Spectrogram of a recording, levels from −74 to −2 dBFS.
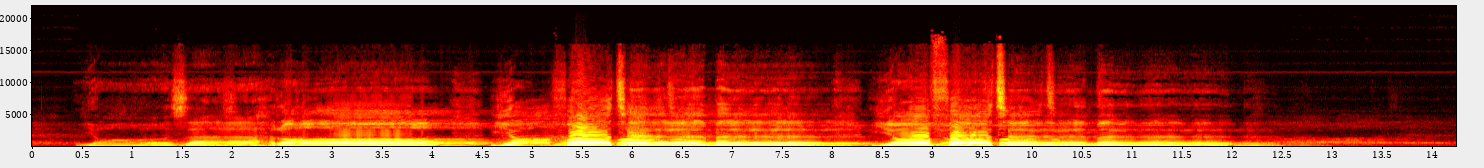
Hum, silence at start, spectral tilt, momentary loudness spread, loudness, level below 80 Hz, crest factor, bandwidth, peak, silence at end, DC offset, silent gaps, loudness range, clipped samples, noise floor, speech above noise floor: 50 Hz at -50 dBFS; 0.45 s; -5.5 dB/octave; 17 LU; -8 LUFS; -44 dBFS; 10 dB; 17 kHz; 0 dBFS; 1.2 s; under 0.1%; none; 8 LU; 0.9%; -40 dBFS; 32 dB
